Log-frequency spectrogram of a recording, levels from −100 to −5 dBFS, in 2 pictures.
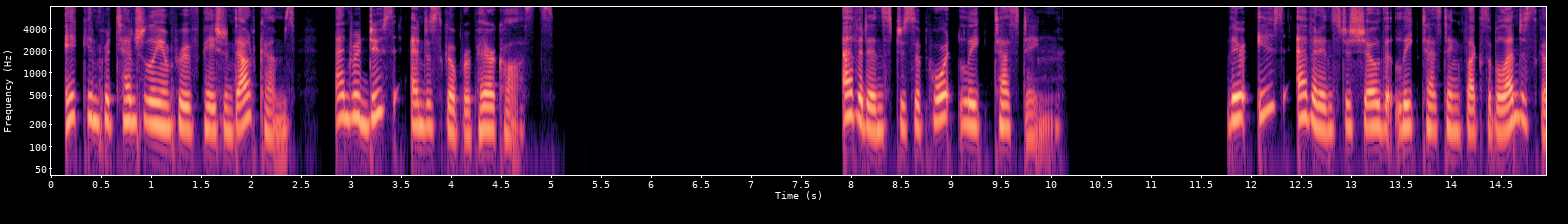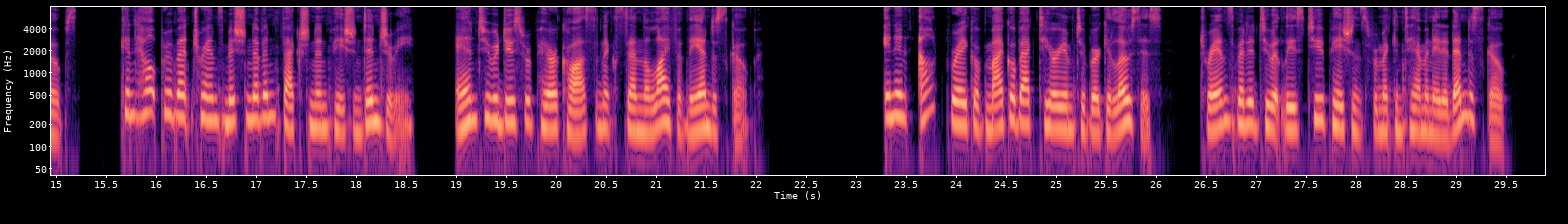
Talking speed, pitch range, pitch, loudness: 130 wpm, 170-230 Hz, 190 Hz, -26 LUFS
